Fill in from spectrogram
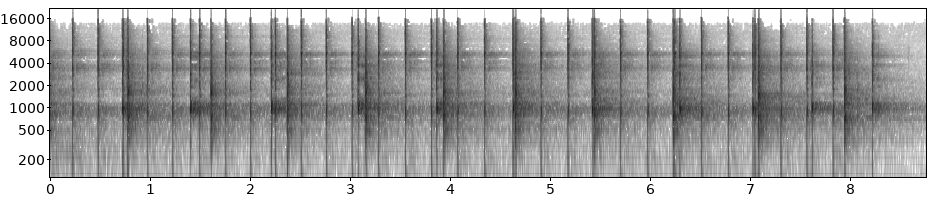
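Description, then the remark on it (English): Hammering and chopping of wood as a huge boat is built: a rapid, uneven run of sharp knocks and thuds, some overlapping, continuing steadily for several seconds with no voices. “Boys and girls, can you hear the boat being built?”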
